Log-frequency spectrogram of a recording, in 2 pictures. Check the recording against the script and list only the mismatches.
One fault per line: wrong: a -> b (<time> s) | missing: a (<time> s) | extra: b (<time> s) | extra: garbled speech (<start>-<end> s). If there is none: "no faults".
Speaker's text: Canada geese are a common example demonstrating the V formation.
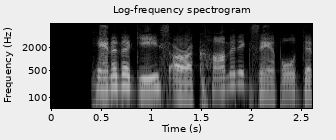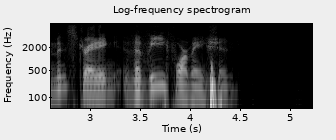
no faults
